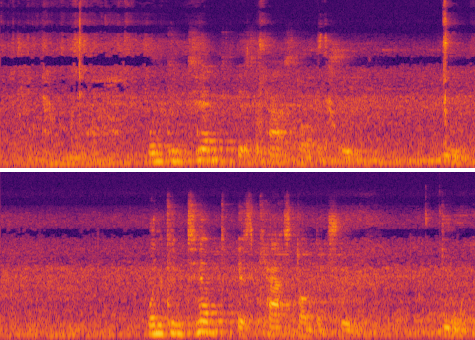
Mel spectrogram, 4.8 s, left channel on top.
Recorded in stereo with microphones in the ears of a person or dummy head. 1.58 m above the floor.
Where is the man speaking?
40° right (ahead or behind), 1.2 m.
